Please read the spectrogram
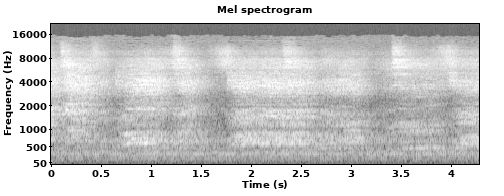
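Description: Quiet background music: a choir singing long held notes, with short breaks between phrases.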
